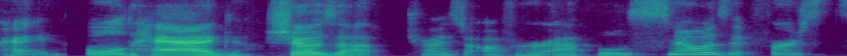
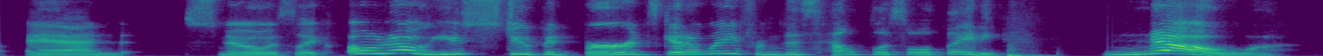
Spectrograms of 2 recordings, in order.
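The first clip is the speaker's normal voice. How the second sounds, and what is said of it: Angry yelling. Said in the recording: “I'm yelling into the mic, but I'm angry.”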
